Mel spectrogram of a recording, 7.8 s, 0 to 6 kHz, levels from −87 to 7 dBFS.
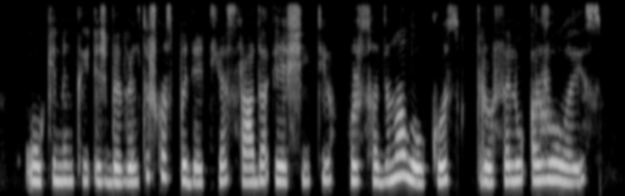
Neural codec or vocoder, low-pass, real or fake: codec, 16 kHz, 4 kbps, FreqCodec, larger model; 5.4 kHz; fake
